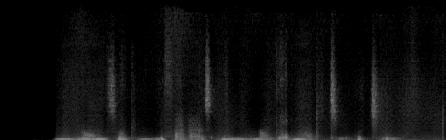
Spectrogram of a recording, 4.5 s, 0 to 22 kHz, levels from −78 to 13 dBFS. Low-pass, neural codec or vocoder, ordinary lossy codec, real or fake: none; codec, 44.1 kHz, 0.9 kbps, DAC; none; fake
